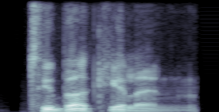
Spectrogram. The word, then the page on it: tuberculin: British English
